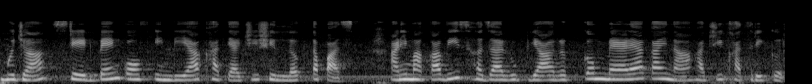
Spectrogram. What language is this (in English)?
Konkani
